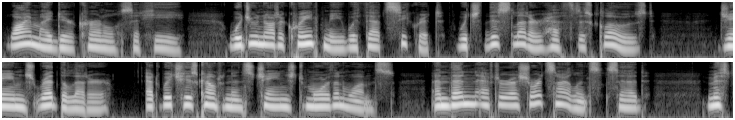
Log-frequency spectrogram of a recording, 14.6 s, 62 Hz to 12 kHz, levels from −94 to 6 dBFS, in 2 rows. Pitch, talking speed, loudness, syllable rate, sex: 190 Hz, 160 wpm, -19 LUFS, 4.6 syllables/s, female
